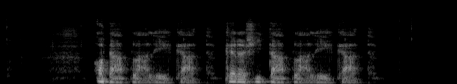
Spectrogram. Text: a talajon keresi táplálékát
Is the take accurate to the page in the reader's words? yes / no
no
